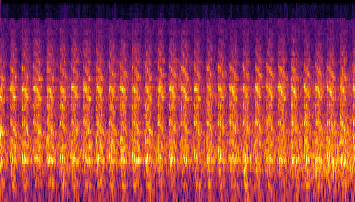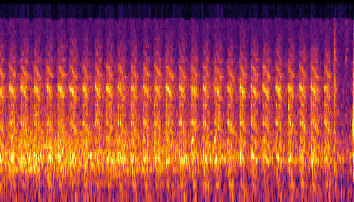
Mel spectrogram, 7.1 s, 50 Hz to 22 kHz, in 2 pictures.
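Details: 1993 Toyota pickup: steady starter cranking at nearly three beats per second, the engine never catches, and no fuel pump priming stands out. Crank no start; owner suspects a wiring fault leaving the fuel pump without power, not confirmed.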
